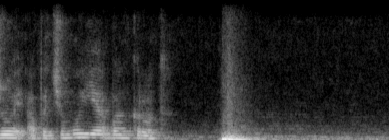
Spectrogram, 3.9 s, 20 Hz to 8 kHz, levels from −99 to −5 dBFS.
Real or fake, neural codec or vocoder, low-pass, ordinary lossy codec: real; none; 7.2 kHz; Opus, 16 kbps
